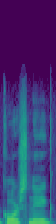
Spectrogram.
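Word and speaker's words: GÖRSNYGG: The IKEA Gorsnig. It is sound it out and spell it SNYGG for the ending, but GORSNYGG on the IKEA website.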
